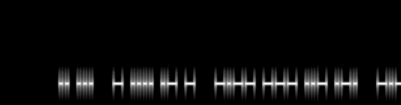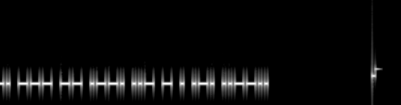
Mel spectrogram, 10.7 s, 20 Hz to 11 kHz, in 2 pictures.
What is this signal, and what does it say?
Morse code, heard as a keyed tone, about 32 wpm, 700 Hz. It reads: IS THAT YOUR COMPUTER?
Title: Sentences from Top 1000 Words - Review Part 3 - 30wpm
